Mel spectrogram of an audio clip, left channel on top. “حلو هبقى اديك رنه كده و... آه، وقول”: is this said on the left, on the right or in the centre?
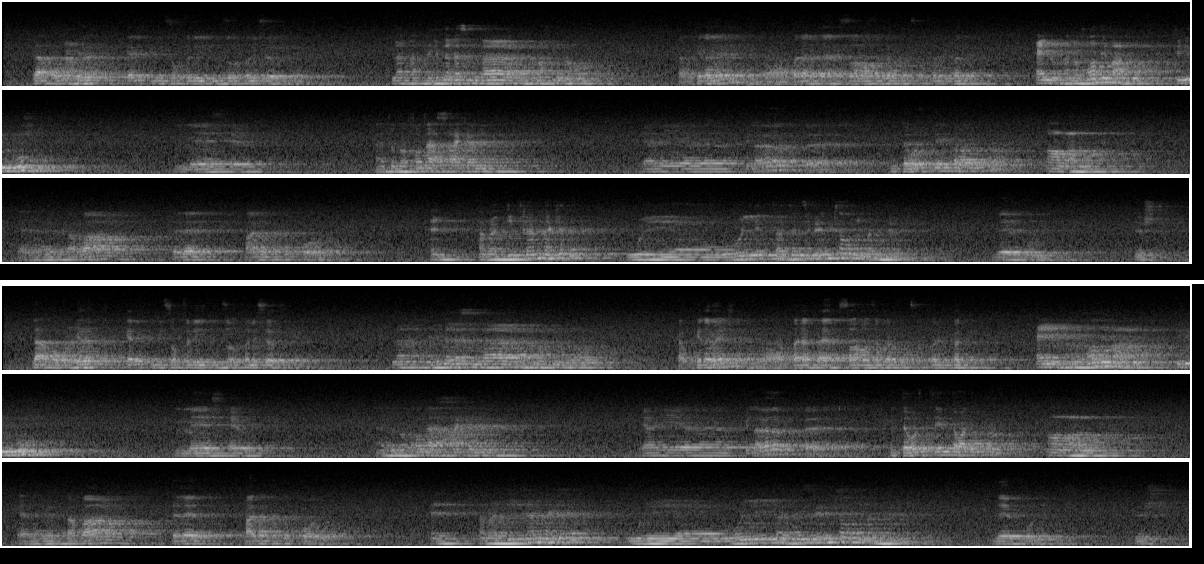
Left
